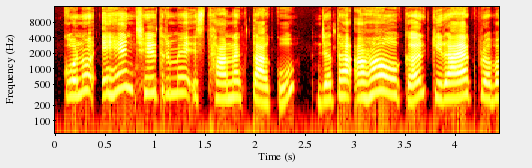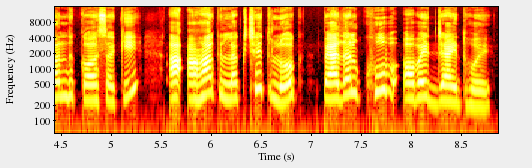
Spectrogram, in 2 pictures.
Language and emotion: Maithili, neutral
